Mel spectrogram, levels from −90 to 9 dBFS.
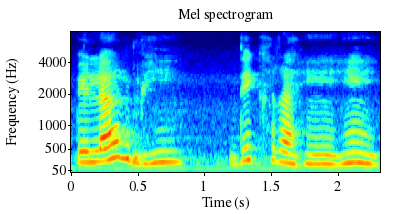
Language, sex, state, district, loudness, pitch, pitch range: Hindi, female, Madhya Pradesh, Bhopal, -18 LUFS, 225 Hz, 205-260 Hz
